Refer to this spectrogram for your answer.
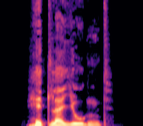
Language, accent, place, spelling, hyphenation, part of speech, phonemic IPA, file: German, Germany, Berlin, Hitlerjugend, Hit‧ler‧ju‧gend, proper noun, /ˈhɪtlɐˌjuːɡn̩t/, De-Hitlerjugend.ogg
- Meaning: Hitler Youth (youth organization of the Nazi Party)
